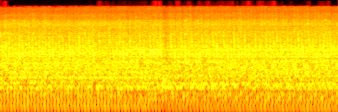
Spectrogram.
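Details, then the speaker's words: Old farm tractor running at full fast idle, steady, even and unbroken; the way an old piece of equipment is supposed to sound: healthy. "There's the way a old piece of equipment is supposed to sound. Full fast idle."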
